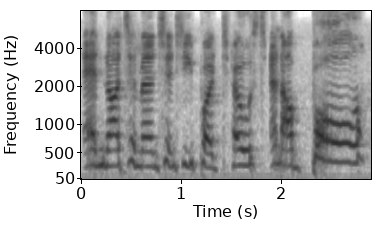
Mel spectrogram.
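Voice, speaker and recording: A woman's voice: high voice, unhurried, a bit bright. A woman giving casual, emphatic commentary on a story, often exclaiming as a co-reader. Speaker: fan fiction co-reader and commentator.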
